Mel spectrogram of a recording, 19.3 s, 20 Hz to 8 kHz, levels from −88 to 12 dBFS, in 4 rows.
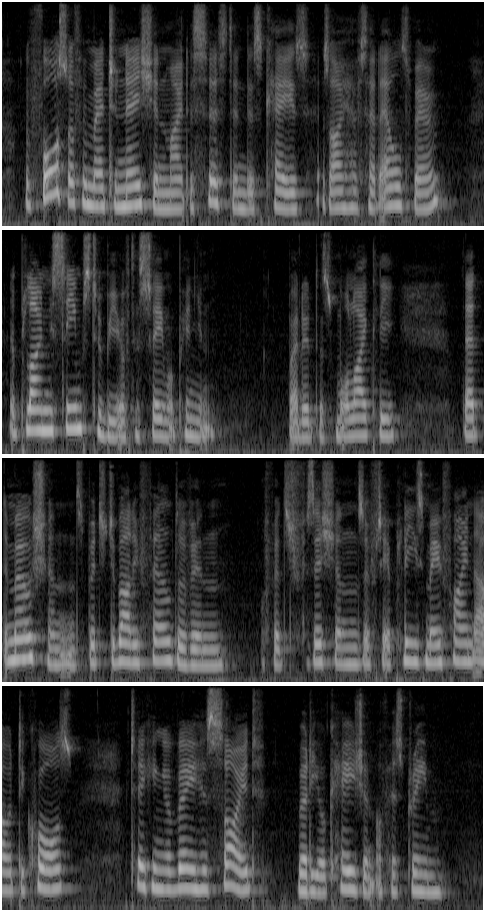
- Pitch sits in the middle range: No, high, 200 Hz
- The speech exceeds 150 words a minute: Yes, average, 175 wpm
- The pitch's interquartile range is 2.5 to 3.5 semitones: Yes, average, 3.2 semitones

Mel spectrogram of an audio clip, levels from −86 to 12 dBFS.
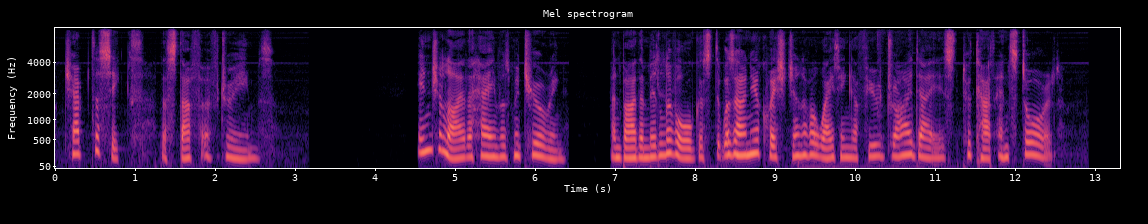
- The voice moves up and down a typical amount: Yes, average, 3.8 semitones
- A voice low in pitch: No, medium, 185 Hz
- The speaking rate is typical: Yes, average, 155 wpm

